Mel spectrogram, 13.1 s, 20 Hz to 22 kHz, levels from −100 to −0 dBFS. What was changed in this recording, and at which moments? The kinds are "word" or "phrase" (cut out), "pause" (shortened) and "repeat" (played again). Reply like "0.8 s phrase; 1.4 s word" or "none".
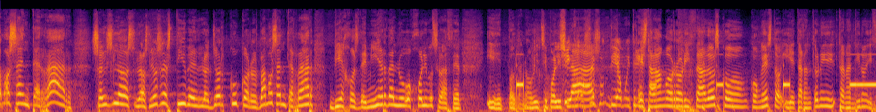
none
